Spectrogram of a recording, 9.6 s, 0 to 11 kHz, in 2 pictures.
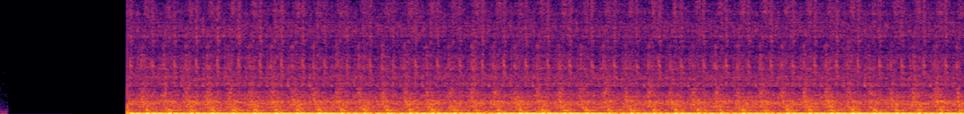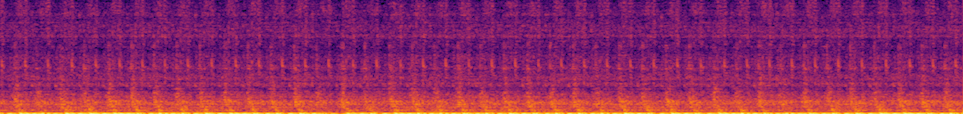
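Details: Yamaha YBR125 at operating temperature, idle set 1300–1500 rpm: steady single-cylinder putter at even idle, no stumbles or hunting; idling smoothly.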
